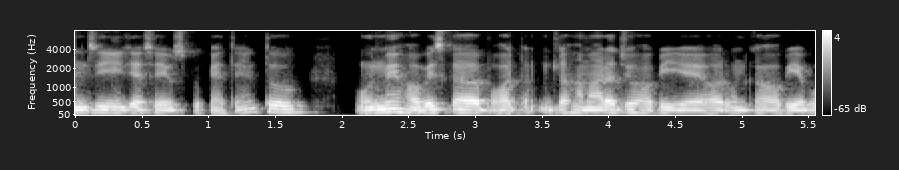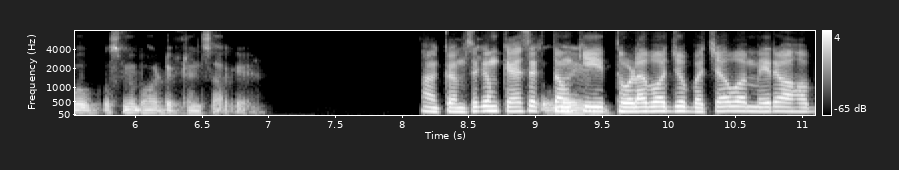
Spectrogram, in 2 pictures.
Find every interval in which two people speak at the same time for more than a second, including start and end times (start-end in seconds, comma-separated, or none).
none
